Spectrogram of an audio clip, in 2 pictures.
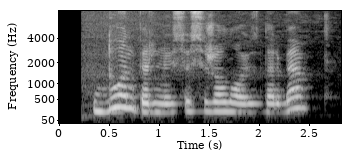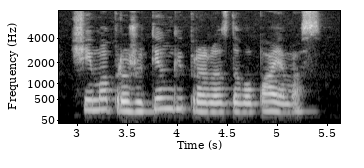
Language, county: Lithuanian, Vilnius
